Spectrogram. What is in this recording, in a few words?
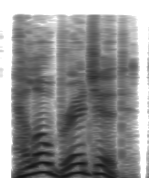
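hello, male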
